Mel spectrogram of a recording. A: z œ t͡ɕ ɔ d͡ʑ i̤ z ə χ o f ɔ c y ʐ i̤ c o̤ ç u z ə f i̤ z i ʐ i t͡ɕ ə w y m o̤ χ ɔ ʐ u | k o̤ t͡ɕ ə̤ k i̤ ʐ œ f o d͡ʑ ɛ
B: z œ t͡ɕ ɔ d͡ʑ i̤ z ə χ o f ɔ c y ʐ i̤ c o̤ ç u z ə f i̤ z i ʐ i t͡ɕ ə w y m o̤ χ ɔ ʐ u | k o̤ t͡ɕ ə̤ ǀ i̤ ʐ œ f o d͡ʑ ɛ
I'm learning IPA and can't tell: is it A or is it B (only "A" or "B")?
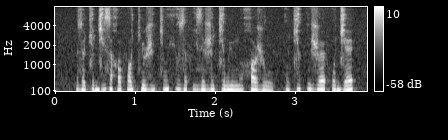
A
